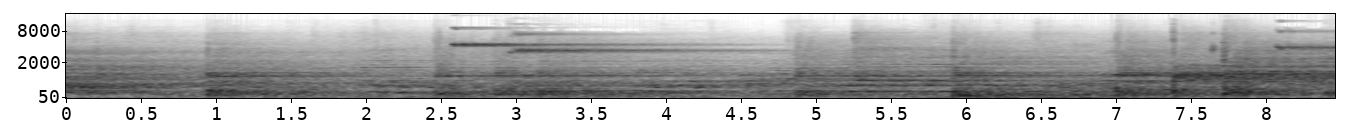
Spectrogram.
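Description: A racquetball smacks hard against a wall.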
